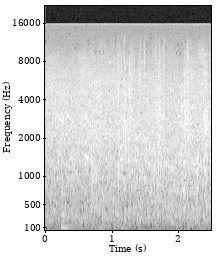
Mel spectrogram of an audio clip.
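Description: Steady outdoor seaside ambience: an even hiss with no distinct events.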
